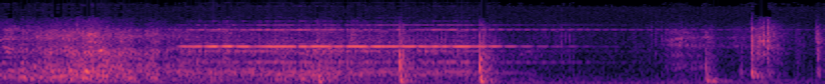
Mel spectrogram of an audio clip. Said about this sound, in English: Answer that. It could be a phone call.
